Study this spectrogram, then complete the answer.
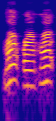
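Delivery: droning mock translator box; translator gadget. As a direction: imitate a little gadget babbling. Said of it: "a little translator, a little box, it would go".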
